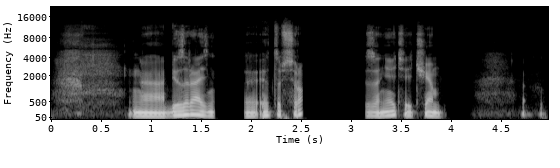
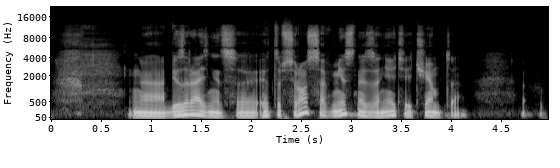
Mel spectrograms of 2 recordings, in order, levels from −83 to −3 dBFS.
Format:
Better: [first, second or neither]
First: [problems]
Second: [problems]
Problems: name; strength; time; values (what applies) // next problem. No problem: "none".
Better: second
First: audio cutting out; at 1.5 s, at 2.5 s for 0.5 s and at 4 s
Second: none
